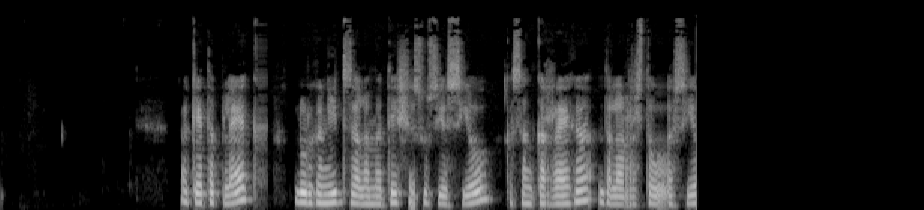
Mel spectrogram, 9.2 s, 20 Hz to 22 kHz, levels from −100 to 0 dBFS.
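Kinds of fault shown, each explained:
Lost LE Audio frames: Four brief breaks of about 170, 90 and 110 ms, plus one where roughly 60 ms of loss is scattered over 80 ms. The decoder fills each gap by repeating the last sound with scrambled phase, giving a noisy smear instead of true silence.
Audio dropout to silence: From about 6.96 s to the end, the sound cuts off abruptly into silence, with no room tone and no decaying smear. That dead gap separates it from frame loss. The likely cause is a lost input while silence kept being written.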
